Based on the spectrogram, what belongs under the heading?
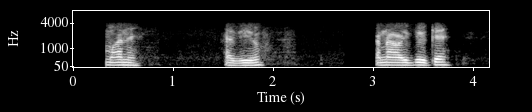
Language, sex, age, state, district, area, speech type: Manipuri, male, 30-45, Manipur, Churachandpur, rural, conversation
